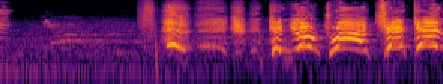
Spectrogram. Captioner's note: squeaking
